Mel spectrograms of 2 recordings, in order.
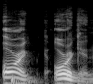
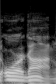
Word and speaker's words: Oregon: I always pronounced it Oregon. Like, I played the Oregon Trail when I was a kid. But is that a Northeast thing? Because everyone Oregon. Out there is like, Oregon. – Because kind of let it roll out. Just Oregon. All right. See, we overpronounce it. Oregon.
